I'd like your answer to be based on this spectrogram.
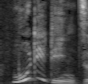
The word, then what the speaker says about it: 森林: そうですね、うん、こういう人もいるけどこういう人もいるっていう、うん、人はみんな違うっていうことですよね、うんうん、で泉企画さんなんですが、モリリンズっていう、はい、これは愛称なんですか。 – そうなんです。モリリンっていうのは実は森林と書いて、あ、モリリンと読ませていて、ひらがななんですよね。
